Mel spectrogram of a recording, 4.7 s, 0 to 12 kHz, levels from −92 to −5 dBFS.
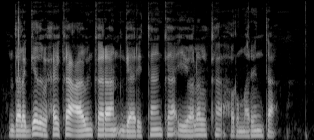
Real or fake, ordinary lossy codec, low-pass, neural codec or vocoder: fake; none; none; vocoder, 24 kHz, 100 mel bands, Vocos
